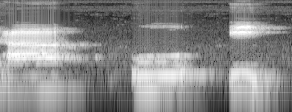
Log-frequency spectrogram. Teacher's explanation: اب الف ہے، واو یا، یعنی یہ الف مدہ، واو مدہ، یا مدہ، ان حروف کو ادا کرتے وقت کیا ہے، ان کا مخرج متعین نہیں ہے، بلکہ ان کی آواز کیا رہتی ہے، ہوا کے اندر رہتی ہے، جیسے آ، او، ای، یہ ہوا کے اندر کیا ہوتی ہے، ان کی آواز ختم ہو جاتی ہے، لہذا ان کو جوفیہ کہا جاتا ہے۔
